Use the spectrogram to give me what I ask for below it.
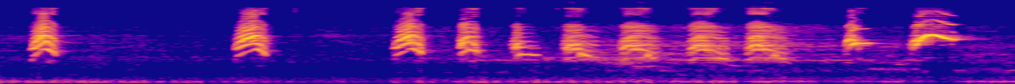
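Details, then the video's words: Long-tailed shrike singing to provoke rival shrikes to reply: harsh arched nasal calls, first spaced, then in a quickening series of rough notes, ending with a rising whistle. "SUARA PANCINGAN BURUNG CENDET AGAR MAU NYAUT GACOR"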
